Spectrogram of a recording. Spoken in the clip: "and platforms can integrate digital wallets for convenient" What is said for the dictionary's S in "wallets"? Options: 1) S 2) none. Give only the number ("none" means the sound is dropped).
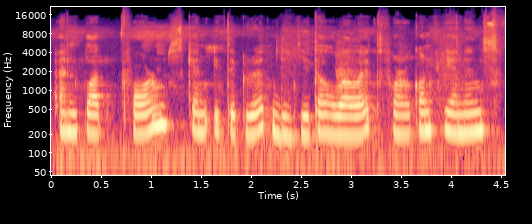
2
